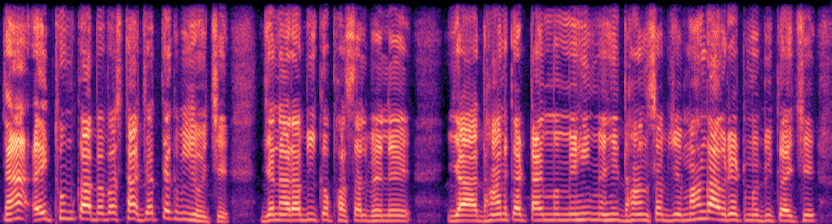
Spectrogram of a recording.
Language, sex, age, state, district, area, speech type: Maithili, male, 45-60, Bihar, Darbhanga, rural, spontaneous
